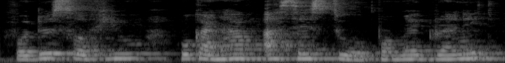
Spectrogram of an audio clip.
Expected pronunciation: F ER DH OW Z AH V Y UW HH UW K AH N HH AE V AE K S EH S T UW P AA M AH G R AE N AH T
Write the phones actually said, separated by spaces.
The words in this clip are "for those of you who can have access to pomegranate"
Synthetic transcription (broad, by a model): F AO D OW S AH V Y UW HH UW K AH N HH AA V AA K S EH S T UW P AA M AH G R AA N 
